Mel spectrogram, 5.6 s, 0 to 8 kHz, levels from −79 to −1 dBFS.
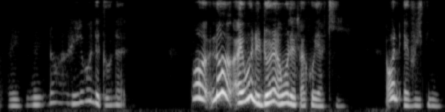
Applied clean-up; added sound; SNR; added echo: neural mask model DeepFilterNet 3.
